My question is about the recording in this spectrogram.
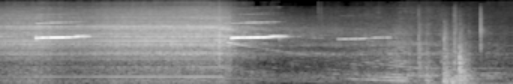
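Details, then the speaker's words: Cavius alarm: high shrill chirps about two seconds apart over a vacuum's whine, then the chirping stops once smoke is vacuumed out of its sensor. Humidity, dust or a bug can also trigger it. "So all I did was suck the smoke out of there and it stopped. Now it's the same. It could be humidity, it could be dust, it could be a bug, anything like that."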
